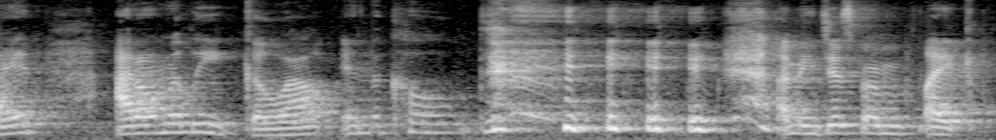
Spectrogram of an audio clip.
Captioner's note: laughs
